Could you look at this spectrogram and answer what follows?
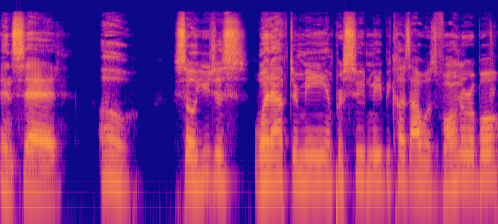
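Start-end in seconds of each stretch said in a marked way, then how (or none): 1.2-6.2 put-on tearful crying voice, higher. Retelling what an ex said on the phone: imitating a crying ex. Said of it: "This one girl called me crying".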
